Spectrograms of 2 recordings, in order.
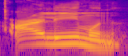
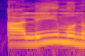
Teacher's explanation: عین حلق کے درمیان سے ادا ہوتا ہے، اس کی آواز نمایاں ہوتی ہے، اور حمزہ یہ حلق کے نچلے حصے سے ادا ہوتا ہے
